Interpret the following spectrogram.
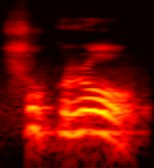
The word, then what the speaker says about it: শুক্র: উচ্চারণ আছে না র এখন আমরা এটাকে উচ্চারণ করি কি শুক্র বার না রবার রো শুক্র না শুক্র রো যদি চোয়াল না খুলে তাহলে অ এর উচ্চারণ হয়ে যায় ও এই ওকারটা নিয়ে আসলাম এই যে শুক্র বোঝা গেল এই যে র আমরা তো উচ্চারণ করি র না র শুক্র তাহলে একটা ও চোয়াল না খুললে ও এর উচ্চারণ আর এই বার আর কোন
